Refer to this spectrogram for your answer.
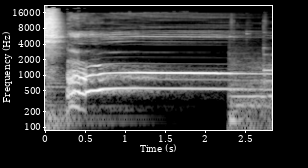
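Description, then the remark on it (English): A single long, steady wolf howl sound effect rises briefly and then holds a sustained tone for about two seconds before trailing off, loud with no talking. “Next time you see a full moon, howl at it and pretend you're a werewolf.”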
